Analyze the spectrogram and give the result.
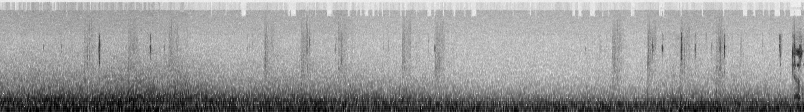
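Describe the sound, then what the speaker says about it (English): A storm in the survival game Heat Death rages as a steady, dense roaring rumble of wind and rain, with faint scattered ticks and patters over the top, unbroken and without speech. "I should check that while there's a storm going on, shouldn't I?"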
